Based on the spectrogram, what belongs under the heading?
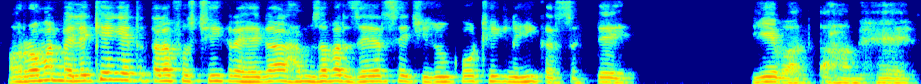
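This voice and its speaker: A man's voice: high-pitched, steady tone, a little mellow. A man teaching an online Arabic class over a video call, patient and repeating words for drill. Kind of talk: online grammar lesson.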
